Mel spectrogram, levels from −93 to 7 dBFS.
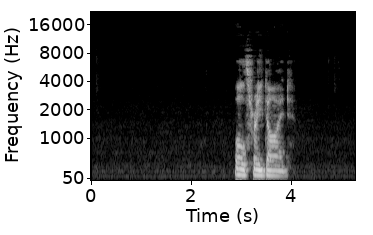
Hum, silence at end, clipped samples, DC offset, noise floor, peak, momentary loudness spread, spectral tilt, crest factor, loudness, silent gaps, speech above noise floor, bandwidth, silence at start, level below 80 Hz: none; 1.3 s; under 0.1%; under 0.1%; -69 dBFS; -2 dBFS; 20 LU; -6 dB/octave; 20 dB; -16 LUFS; none; 54 dB; 8.4 kHz; 2.9 s; -56 dBFS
